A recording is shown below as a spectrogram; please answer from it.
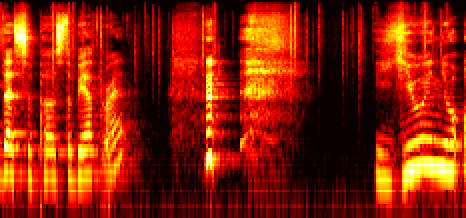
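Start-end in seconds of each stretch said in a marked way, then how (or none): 2.0-2.9 high, scornful dragon laugh; mocking laugh. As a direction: laugh off the threat with contempt. Dragon mocks the threat.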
